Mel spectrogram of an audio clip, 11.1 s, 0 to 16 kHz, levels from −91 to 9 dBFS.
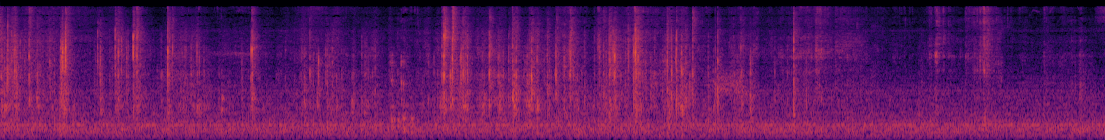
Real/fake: real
